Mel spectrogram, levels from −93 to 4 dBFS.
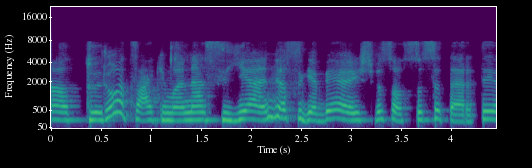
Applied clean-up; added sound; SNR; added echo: none; none; none; none.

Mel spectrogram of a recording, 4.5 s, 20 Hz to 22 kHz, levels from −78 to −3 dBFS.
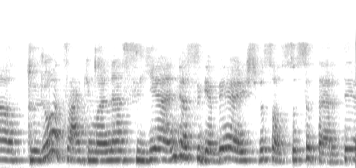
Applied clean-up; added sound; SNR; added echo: none; none; none; reverberation time 0.4 s.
